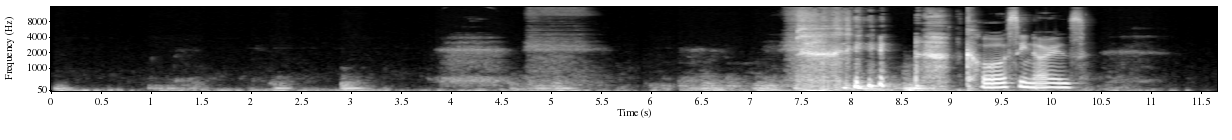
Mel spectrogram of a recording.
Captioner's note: laughs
